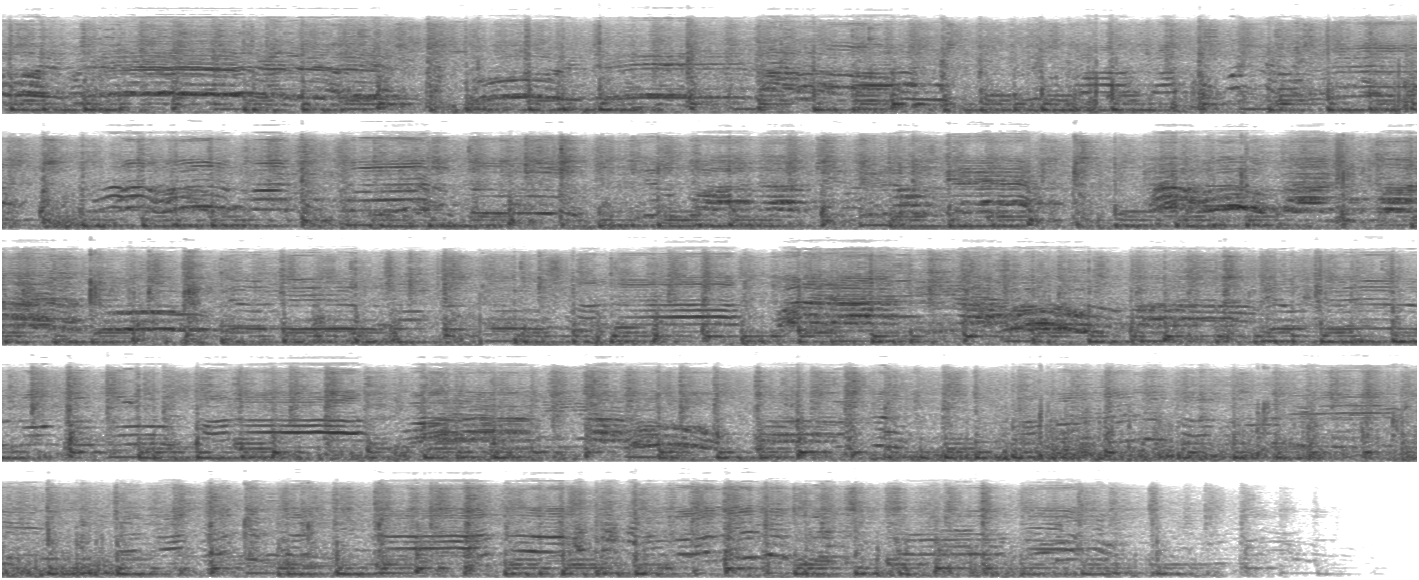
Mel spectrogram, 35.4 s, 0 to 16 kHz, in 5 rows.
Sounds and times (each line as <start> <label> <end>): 0.0 Capoeira 35.1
